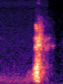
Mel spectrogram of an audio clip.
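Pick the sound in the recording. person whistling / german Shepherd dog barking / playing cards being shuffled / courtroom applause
german Shepherd dog barking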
